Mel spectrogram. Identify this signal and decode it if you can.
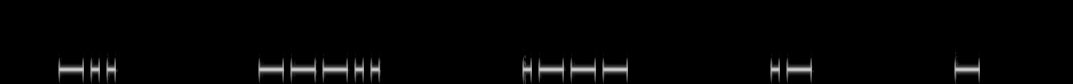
Morse code, heard as a keyed tone, about 15 wpm, spaced as for 5 wpm, 700 Hz. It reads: D8JAT
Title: USA Call Signs - 6 Characters - 6x Character Spacing - 15wpm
